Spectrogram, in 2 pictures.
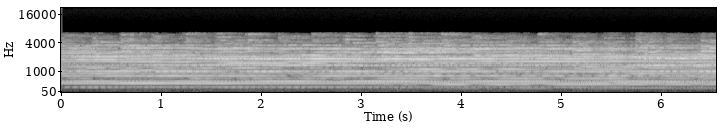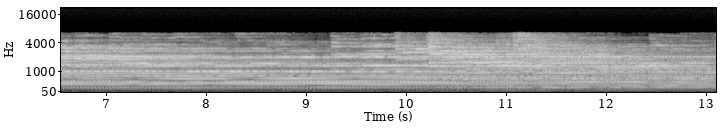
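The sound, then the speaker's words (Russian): Church bells of the Kolomenskoye museum, played by the museum's bell ringer, ring loudly and continuously, several bells overlapping into a dense, shimmering wash of tones that sustains throughout, with no voices present. “Александра Жихарева, звонаря музея Коломенское, колокольного мастера, изобретателя, записала Тамара Левенкова.”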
